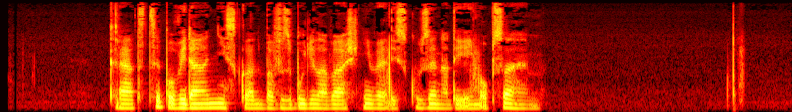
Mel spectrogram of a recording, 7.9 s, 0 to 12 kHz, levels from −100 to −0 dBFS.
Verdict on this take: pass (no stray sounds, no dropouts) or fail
pass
